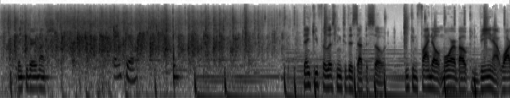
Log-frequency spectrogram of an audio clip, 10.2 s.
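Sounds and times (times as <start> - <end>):
audience applause for a panel: 0.0 - 6.1
speech: 0.4 - 1.2, 2.3 - 3.8, 6.1 - 10.2.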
